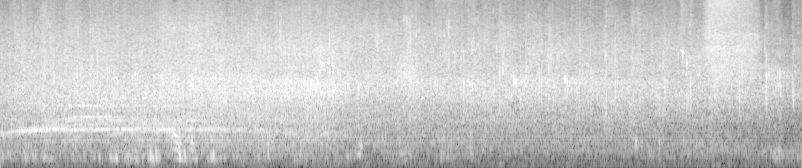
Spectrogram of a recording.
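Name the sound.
audience applauding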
